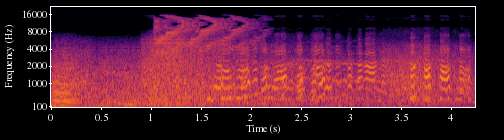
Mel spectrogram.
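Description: Bright sparkling chimes twinkle.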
